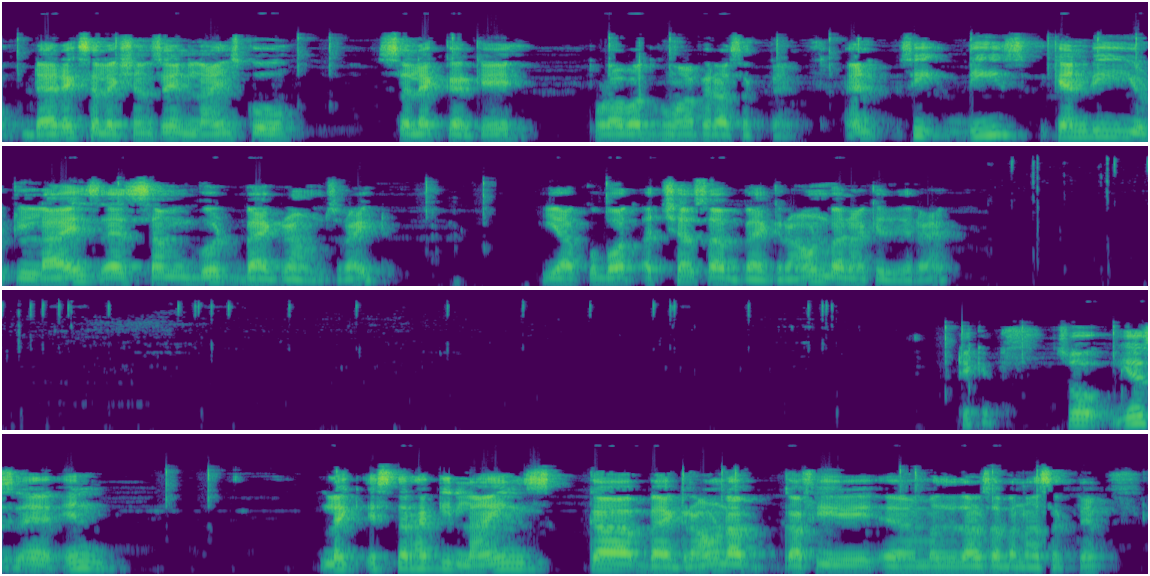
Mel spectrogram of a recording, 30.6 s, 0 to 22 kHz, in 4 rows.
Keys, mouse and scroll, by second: 4.2 space, 4.7 space, 5.4 click, 5.5-10.6 drag, 10.6 space, 14.9 alt+scroll down 1, 15.1-16.5 drag, 15.1 space, 16.7 space, 17.1-20.7 drag, 20.9-21.3 alt+scroll down 1, 21.3 alt+scroll up 1, 21.5 click, 21.7 space, 22.0 click, 22.2 space, 23.9-30.5 drag.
